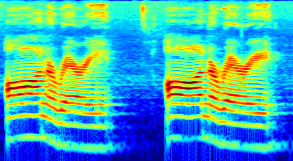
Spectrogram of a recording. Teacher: did you notice the silent h in honorary?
